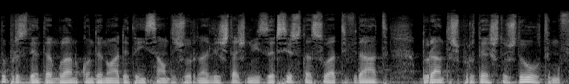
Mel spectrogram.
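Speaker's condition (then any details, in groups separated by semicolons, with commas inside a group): No condition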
